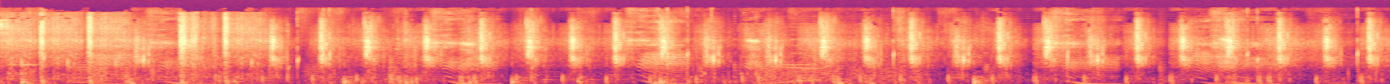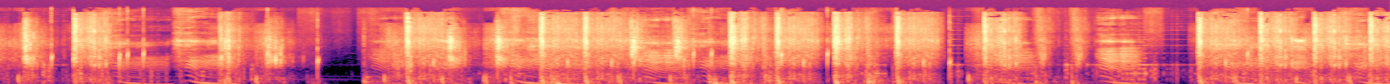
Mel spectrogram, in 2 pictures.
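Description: Game blocks of dirt crunch as they are dug out, again and again.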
